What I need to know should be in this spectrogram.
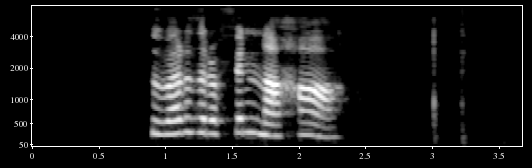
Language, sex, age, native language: Icelandic, female, 18-19, Icelandic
